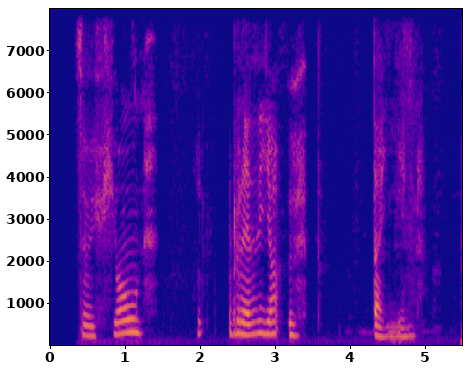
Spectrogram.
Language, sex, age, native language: Icelandic, female, 6, Icelandic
